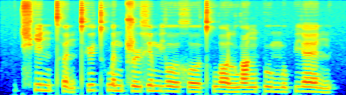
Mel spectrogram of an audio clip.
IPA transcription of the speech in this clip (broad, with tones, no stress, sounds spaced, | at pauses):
t͡ɕʰ i˥˩ n t̪ʰ ə̰˨˩ n t̪ʰ y˥ t̪ʰ w ə˥˩ n ʈ͡ʂ ɻ̩˧˥ x e˧ ɪ̯ m j o˥˩ ʊ̯ x o˧˥ ʊ̯ t̪ʰ w ɔ˥˩ l w ɑ˥ ŋ p u˥˩ m u˧˥ p j ɛ˥˩ n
